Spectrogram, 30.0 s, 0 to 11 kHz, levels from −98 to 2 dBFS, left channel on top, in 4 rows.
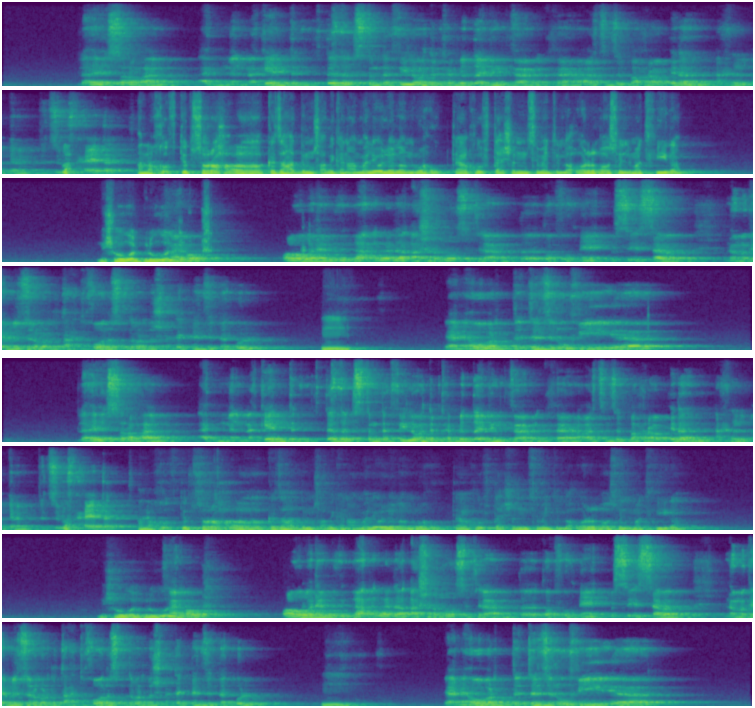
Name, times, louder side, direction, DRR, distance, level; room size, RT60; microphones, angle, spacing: voice 1, 0.8-1.7 2.0-3.0 3.2-8.6 8.9-9.0 16.7-17.0 17.8-25.1 27.0-29.0, equal, 50° right, 0 dB, 1.5 m, -24 dB
voice 2, 8.9-14.4 16.0-16.9 25.7-26.1, left 4 dB, 55° left, 14 dB, 0.4 m, -20 dB
14.0 x 7.2 x 2.6 m, 1.2 s
head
